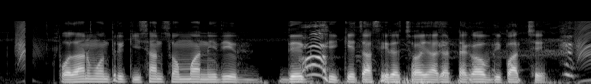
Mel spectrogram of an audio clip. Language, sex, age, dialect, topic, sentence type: Bengali, male, 18-24, Western, agriculture, statement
